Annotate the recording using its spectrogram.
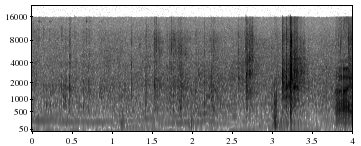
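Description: A skateboard clatters loudly on concrete about three seconds in, after a few faint clicks of boards. A steady low hum runs underneath.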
